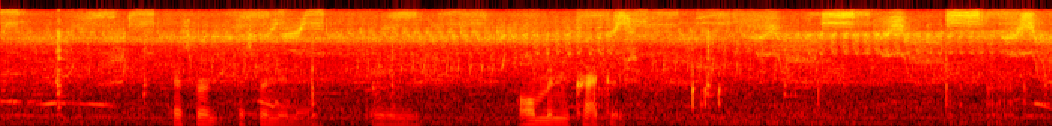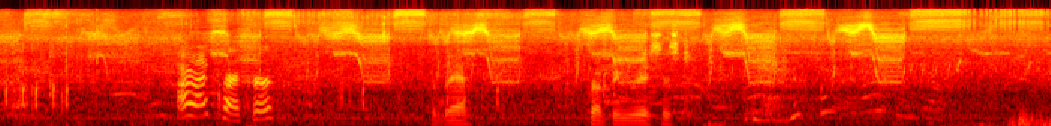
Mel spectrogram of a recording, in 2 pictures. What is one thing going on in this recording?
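A young woman talks casually up close.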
